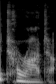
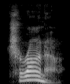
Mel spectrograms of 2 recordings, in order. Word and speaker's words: Toronto: We say Toronto. All the letters are missing. Basically, the way I pronounce it, it would be spelled like Churronno.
